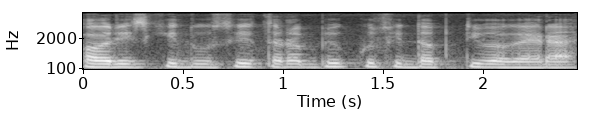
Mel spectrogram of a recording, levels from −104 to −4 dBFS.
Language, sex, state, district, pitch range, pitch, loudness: Hindi, male, Chhattisgarh, Rajnandgaon, 160-180 Hz, 165 Hz, -19 LUFS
